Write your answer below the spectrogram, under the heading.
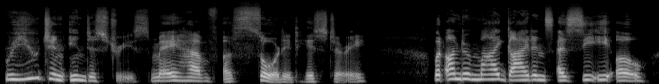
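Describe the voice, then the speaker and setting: A middle-aged actress playing a commanding corporate CEO in a video game, curt and businesslike. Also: female voice, mid-range voice, no room sound, close to an everyday voice. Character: cool, commanding woman CEO of a megacorporation. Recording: dry studio recording.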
